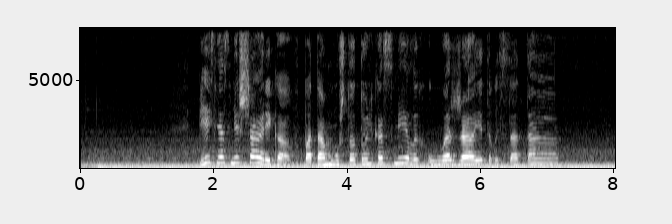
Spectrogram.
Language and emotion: Russian, positive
